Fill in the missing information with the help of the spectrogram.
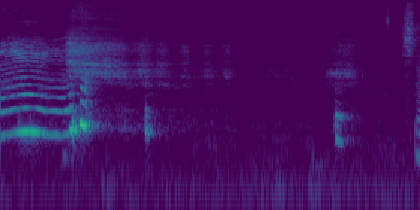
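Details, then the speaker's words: Baby boy, red-eyed when tired: a brief, soft, drawn-out whine, then a few small fussy sounds and quiet; a tired, whiny cry signalling sleepiness, unlike his more upset feeding cry. "he'll start rooting still much more of an upset cry um than a whiny cry um so that's how we've kind of learnt his cues whiny whiny whiny"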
